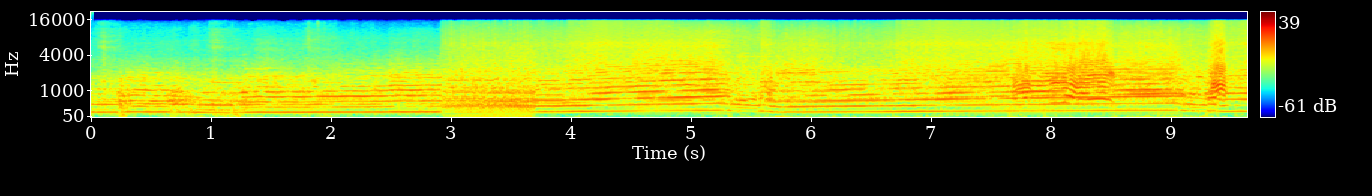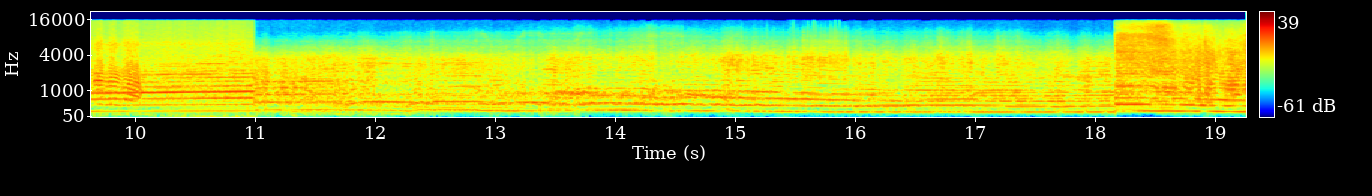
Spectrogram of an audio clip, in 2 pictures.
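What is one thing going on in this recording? A race car engine revs hard and whines through the gears.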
